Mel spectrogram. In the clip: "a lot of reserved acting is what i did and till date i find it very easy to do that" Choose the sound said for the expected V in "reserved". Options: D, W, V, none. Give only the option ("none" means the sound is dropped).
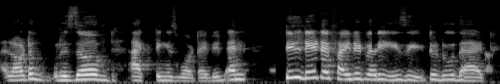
V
